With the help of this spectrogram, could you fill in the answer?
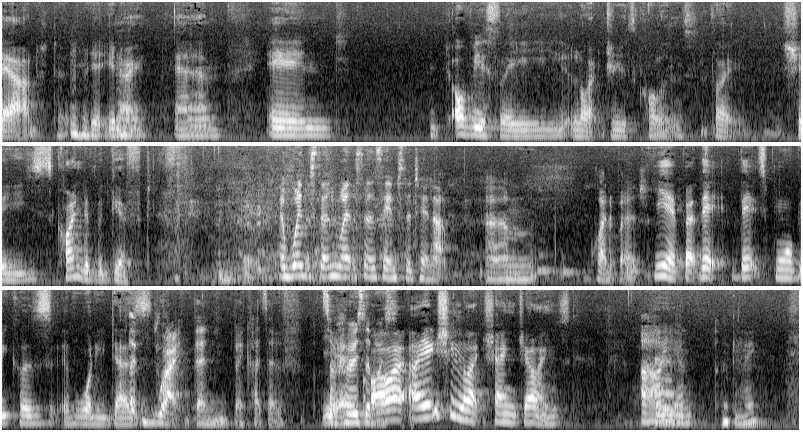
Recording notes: At the 2021 Marlborough Book Festival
